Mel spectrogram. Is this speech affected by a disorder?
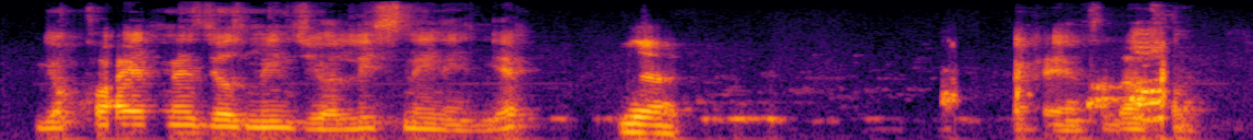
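No.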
